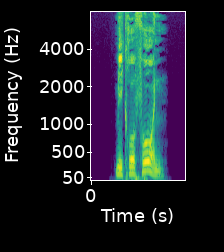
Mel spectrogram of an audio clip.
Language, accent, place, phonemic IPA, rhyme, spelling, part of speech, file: German, Germany, Berlin, /mikʁoˈfoːn/, -oːn, Mikrofon, noun, De-Mikrofon.ogg
- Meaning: microphone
